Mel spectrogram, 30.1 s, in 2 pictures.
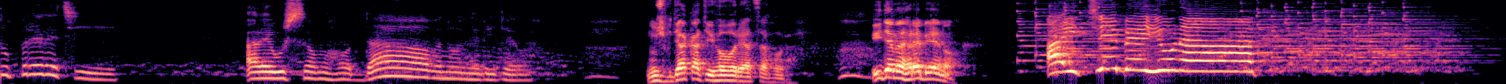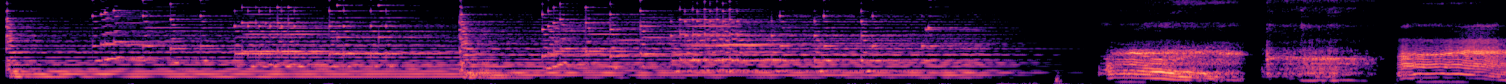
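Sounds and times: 
speech: 0.1s - 1.3s, 2.4s - 5.4s, 6.4s - 9.7s, 10.4s - 12.8s
sustained chord-like music: 12.1s - 25.5s
dragon snoring loudly: 26.4s - 30.1s.

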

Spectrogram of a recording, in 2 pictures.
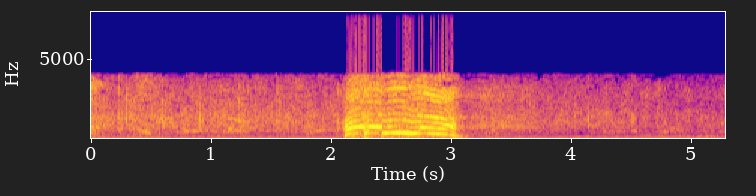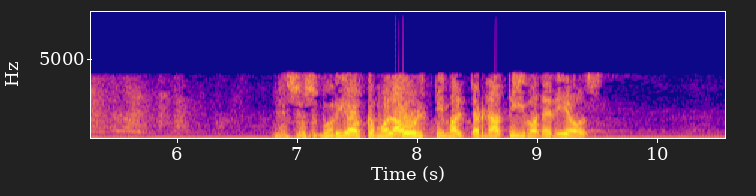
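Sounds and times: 
audience applause: 0.0s - 6.4s
speech: 7.2s - 9.6s.

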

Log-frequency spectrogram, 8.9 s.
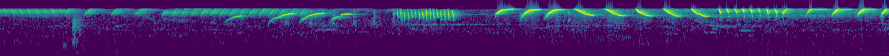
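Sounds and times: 
Scotch Fancy canary singing with rapid rattling trills and swept whistles: 0.0s - 8.8s.

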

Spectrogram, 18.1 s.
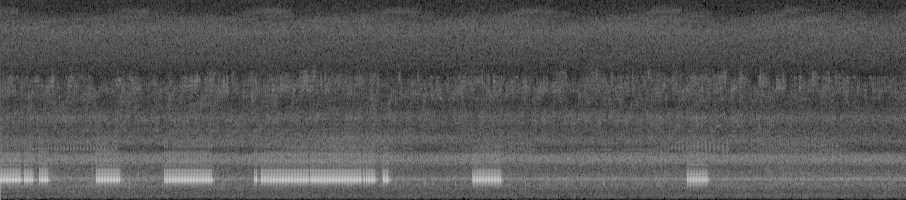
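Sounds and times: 
cane toads trilling: 0.0s - 1.2s, 1.9s - 2.6s, 3.2s - 4.4s, 5.0s - 7.9s, 9.4s - 10.1s, 13.7s - 14.5s
faint insect hiss: 0.0s - 18.1s.

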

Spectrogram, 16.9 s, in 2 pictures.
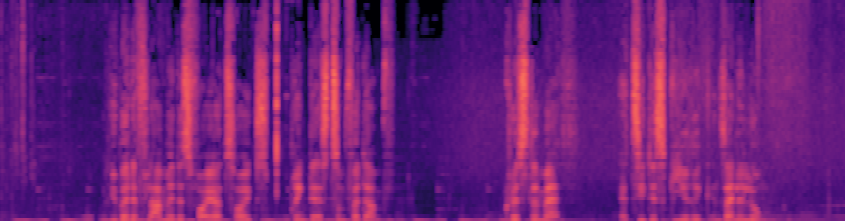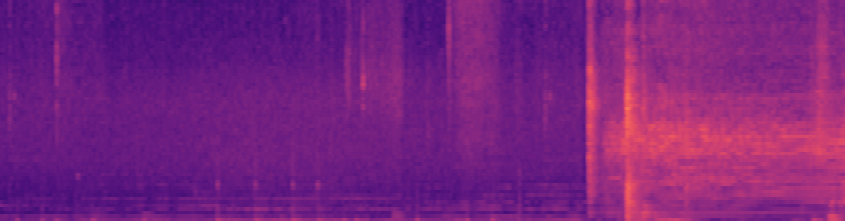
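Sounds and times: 
speech: 1.0s - 4.1s, 5.0s - 7.9s
rustling burst: 5.8s - 14.2s
electric clippers shaving a man's head: 14.3s - 16.9s.

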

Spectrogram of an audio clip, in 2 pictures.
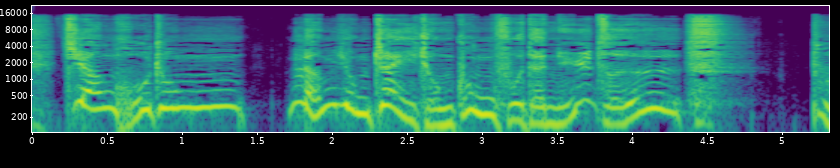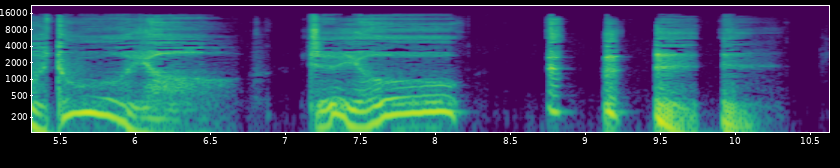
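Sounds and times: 
speech: 0.2s - 6.4s, 7.2s - 10.1s
person coughing: 9.1s - 10.3s.

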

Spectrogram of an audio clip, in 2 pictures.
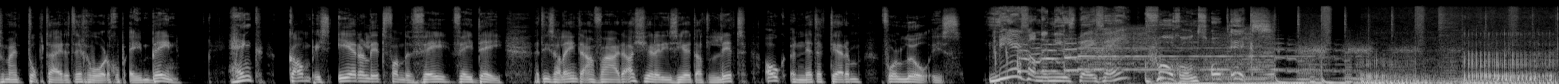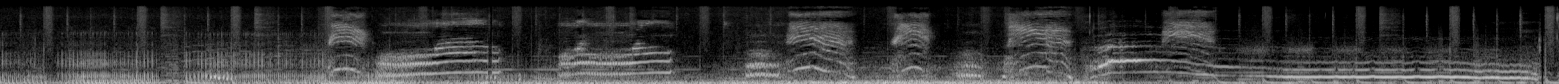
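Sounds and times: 
speech: 0.0s - 13.7s
cat purring: 13.6s - 29.3s
cat meowing: 17.2s - 22.4s, 23.0s - 31.0s.

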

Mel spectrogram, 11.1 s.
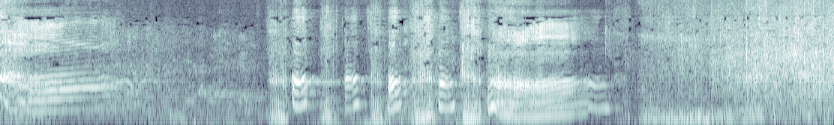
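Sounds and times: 
man imitating a donkey braying: 0.0s - 1.7s, 3.6s - 8.2s
laughter: 0.0s - 6.6s
audience applause: 8.8s - 11.1s.

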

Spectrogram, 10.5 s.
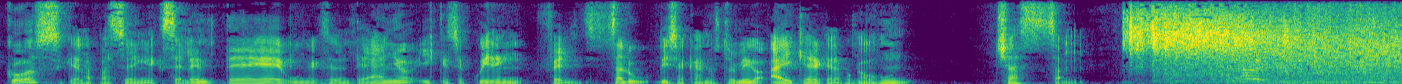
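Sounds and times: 
speech: 0.1s - 6.9s, 7.5s - 8.2s
thunder sound effect: 8.4s - 10.5s.

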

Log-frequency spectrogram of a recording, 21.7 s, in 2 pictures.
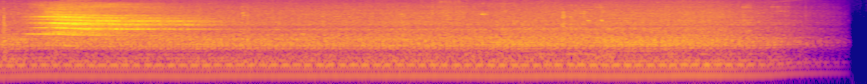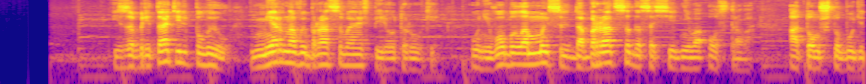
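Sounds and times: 
engine roaring to life: 0.0s - 10.6s
speech: 12.3s - 21.6s.

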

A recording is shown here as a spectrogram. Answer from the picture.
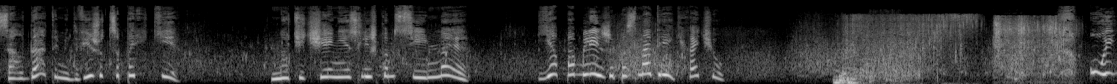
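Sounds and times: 
speech: 0.0s - 2.0s, 2.7s - 4.8s, 5.4s - 7.4s, 8.3s - 8.5s
foot splashing into water: 8.0s - 10.8s.

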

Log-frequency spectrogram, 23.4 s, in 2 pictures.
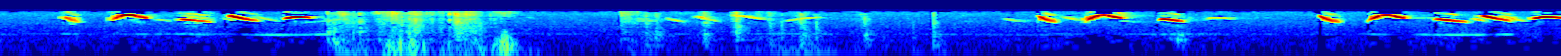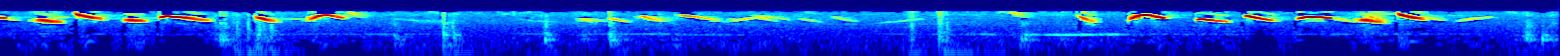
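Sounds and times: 
green-winged saltator song of slurred whistles: 0.4s - 2.5s, 5.0s - 6.2s, 7.6s - 14.9s, 16.0s - 23.0s.

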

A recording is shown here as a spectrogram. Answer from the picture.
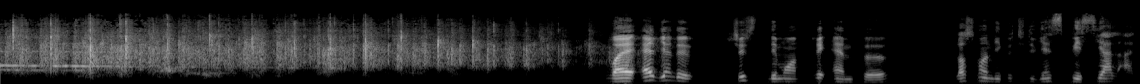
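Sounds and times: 
audience applause for a woman: 0.0s - 6.5s
speech: 6.1s - 9.0s, 9.6s - 11.3s.

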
